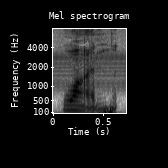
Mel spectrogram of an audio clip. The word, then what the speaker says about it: one: word one in now in English we say one with a W sound but the word one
